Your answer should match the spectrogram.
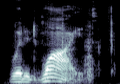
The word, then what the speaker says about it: worldwide: Okay, worldwide, the stress is on the second syllable, so it would be worldwide.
